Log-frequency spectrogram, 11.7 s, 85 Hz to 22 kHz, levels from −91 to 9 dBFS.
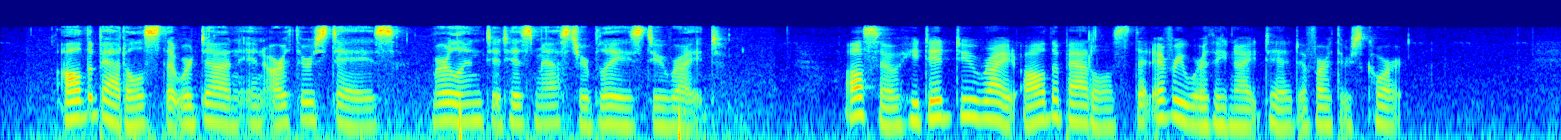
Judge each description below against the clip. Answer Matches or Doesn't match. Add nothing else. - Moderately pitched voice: Matches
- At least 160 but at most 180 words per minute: Matches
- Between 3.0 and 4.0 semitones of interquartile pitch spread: Matches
